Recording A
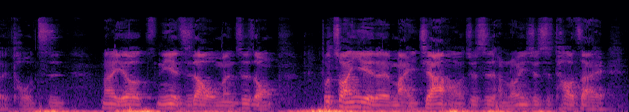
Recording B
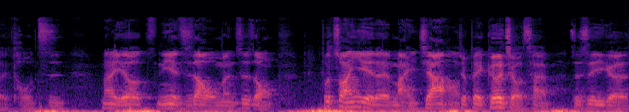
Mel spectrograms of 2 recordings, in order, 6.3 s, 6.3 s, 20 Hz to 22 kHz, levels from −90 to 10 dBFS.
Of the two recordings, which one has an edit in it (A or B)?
B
